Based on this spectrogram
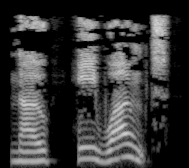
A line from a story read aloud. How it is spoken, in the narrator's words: I said calmly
